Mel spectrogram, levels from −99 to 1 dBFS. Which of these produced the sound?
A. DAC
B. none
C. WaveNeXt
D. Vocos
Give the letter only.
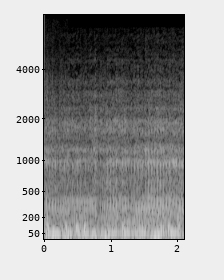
B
